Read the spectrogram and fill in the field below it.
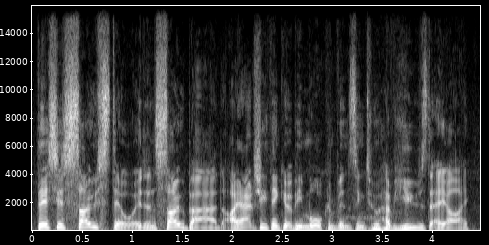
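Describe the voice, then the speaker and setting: Reading donations on his livestream, a gaming host rambles, curses and jokes at his own expense in a slight British accent. The voice is fairly high, animated, fairly quick and fairly bright in tone.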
